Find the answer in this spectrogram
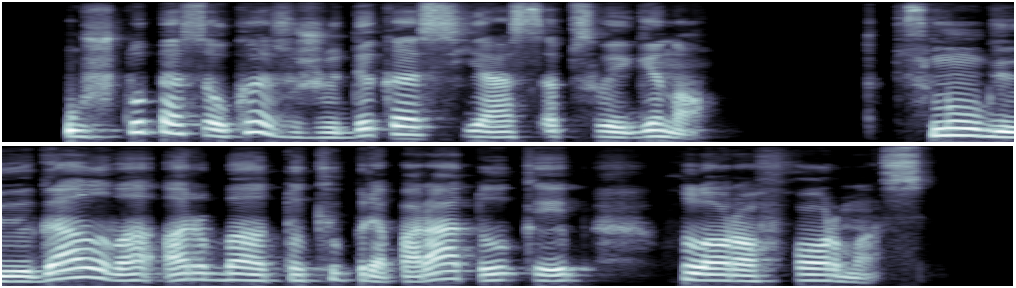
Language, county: Lithuanian, Alytus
